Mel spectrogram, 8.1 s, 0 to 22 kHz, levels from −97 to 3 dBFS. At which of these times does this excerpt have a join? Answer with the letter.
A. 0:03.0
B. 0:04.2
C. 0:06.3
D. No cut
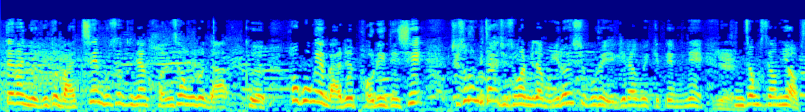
D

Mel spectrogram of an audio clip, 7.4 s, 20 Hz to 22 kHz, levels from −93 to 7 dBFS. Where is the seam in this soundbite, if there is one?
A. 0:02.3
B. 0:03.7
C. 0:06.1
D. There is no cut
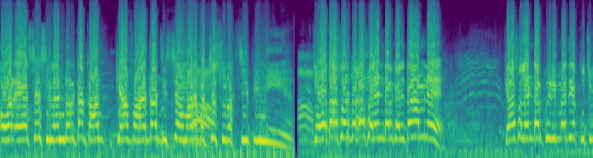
B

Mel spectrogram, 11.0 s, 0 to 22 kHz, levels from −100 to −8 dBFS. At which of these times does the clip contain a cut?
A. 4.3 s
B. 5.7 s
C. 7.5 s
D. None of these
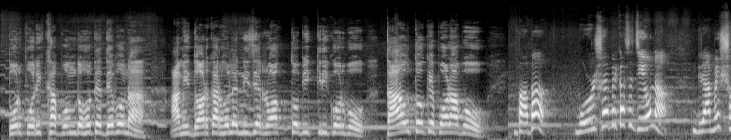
C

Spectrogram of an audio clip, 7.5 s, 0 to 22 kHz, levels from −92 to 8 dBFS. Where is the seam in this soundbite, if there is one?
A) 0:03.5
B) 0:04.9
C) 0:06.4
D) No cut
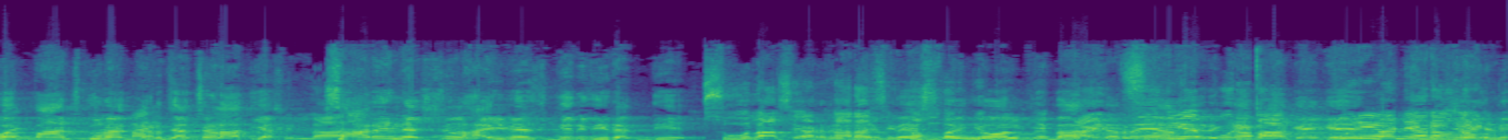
A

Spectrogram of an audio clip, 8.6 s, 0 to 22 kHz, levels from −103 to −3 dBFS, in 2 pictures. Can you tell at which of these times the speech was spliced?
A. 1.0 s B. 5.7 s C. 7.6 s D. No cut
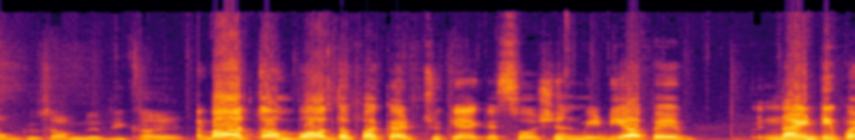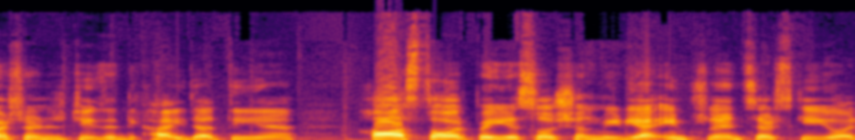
A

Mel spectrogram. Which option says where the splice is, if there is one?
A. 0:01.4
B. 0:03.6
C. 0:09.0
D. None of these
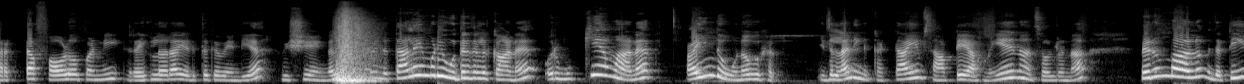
B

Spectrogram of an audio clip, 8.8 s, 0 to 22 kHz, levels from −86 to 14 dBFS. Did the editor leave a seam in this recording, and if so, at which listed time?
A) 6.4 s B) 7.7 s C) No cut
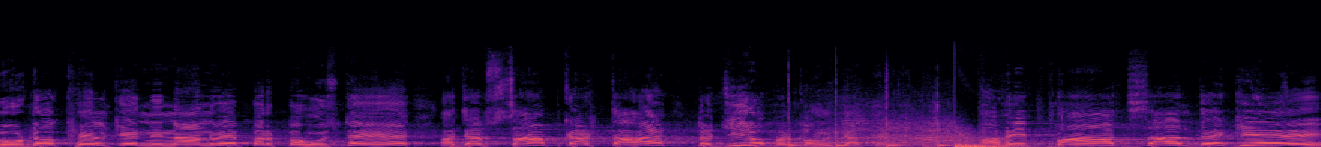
A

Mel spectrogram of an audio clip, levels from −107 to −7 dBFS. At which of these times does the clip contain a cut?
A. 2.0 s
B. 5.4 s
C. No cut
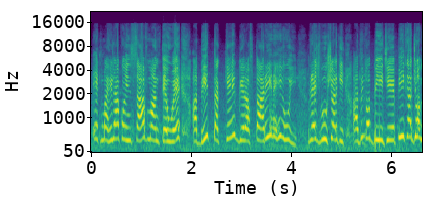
B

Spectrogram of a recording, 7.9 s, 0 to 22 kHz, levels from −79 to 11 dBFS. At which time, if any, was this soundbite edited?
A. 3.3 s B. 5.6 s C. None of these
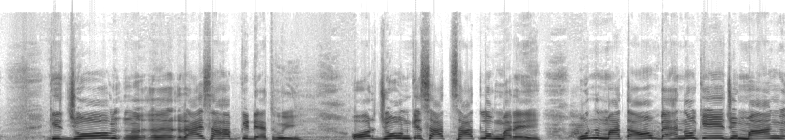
C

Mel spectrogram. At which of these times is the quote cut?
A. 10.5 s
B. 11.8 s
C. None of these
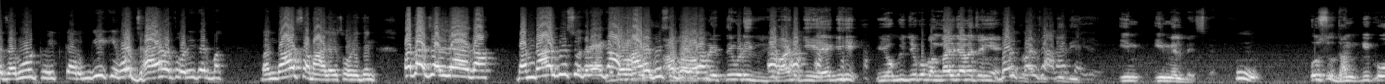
A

